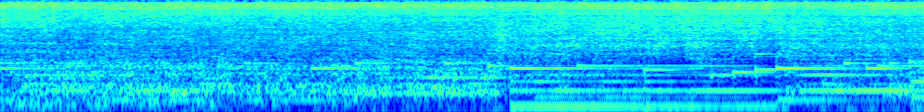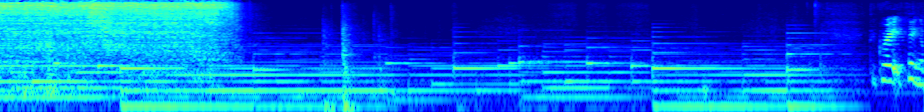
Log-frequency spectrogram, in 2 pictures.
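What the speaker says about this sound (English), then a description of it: "that is literally with just a quick squirt of steam" A steam cleaner blasts a loud, steady hiss of steam inside a dishwasher for about eleven seconds, then cuts off, leaving sustained musical tones and faint clatter.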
